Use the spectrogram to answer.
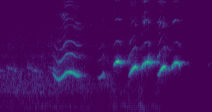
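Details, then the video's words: Laughingthrush lure song to make captive birds sing in reply: a drawn-out slurred whistle, then a lively sequence of four loud whistled notes, bubbling up and down. "SUARA PANCINGAN POKSAY MANDARIN, BIKIN POKSAY ANDA SEKETIKA NYAUT"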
